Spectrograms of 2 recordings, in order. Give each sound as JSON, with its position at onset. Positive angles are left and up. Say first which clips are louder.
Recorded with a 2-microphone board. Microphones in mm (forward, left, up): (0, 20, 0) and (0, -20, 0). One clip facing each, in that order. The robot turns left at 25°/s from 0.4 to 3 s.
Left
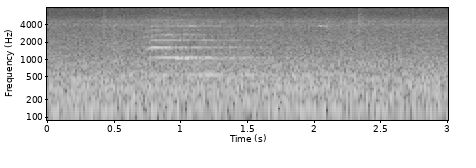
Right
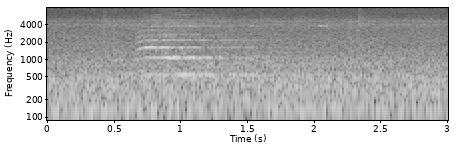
{"t": 0.7, "sound": "a cat meowing", "louder": "right 4 dB", "side_deg": -80, "distance_m": 10.0}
